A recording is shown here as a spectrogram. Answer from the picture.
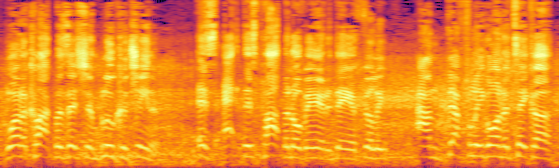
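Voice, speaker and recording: With hardly any pauses, a man talks at a very fast pace in a dry, echo-free recording with noticeable background noise. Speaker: sky-watching vlogger. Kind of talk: casual vlog commentary. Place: car. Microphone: phone near.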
